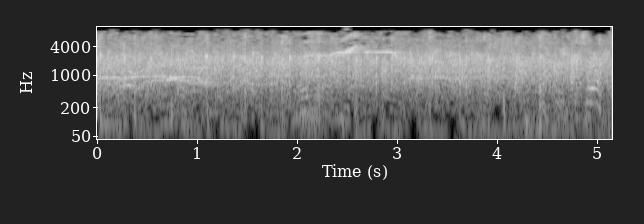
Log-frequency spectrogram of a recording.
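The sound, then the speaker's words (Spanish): Sustained audience applause for the programme's host, Javier Cansado, a dense, steady wash of clapping at even loudness throughout, with a faint whistle rising briefly through the middle. “Un aplauso para Javier Cansado.”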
